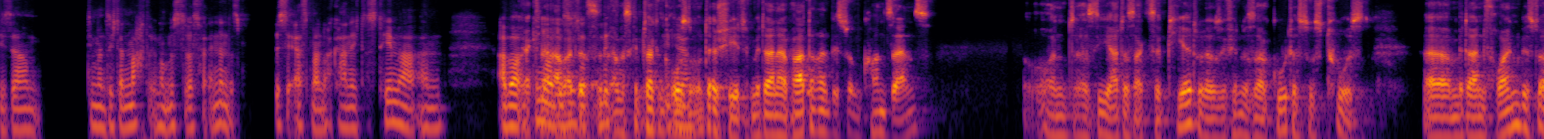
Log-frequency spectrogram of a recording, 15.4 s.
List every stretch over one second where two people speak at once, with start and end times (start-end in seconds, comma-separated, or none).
5.2-7.0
